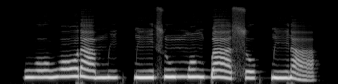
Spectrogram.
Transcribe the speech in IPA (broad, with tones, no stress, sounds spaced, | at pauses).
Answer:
w o˧ w ɔ˦ ɾ a˧ m i˧ k͡p ĩ˧ s ũ˦ m ɔ̃˦ ɡ͡b a˦˨ s o˧ k͡p ĩ˧ ɾ a˨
